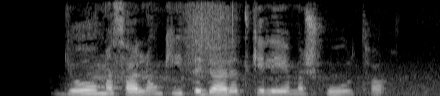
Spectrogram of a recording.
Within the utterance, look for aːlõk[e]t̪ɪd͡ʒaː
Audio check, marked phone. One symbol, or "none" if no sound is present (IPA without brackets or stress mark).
i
